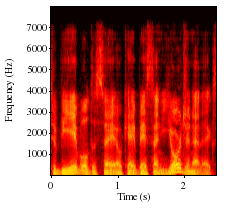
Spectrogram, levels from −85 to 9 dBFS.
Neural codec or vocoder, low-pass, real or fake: vocoder, 24 kHz, 100 mel bands, Vocos; 7.2 kHz; fake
